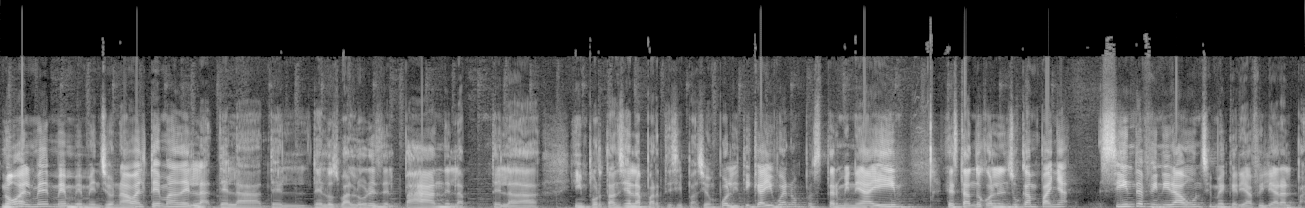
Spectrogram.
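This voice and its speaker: A man's high-pitched voice moves at a moderate pace amid noticeable background noise. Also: ordinary pitch variation. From Mexico, Chihuahua city. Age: 30s. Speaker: politician. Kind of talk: interview.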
